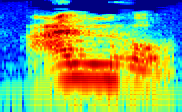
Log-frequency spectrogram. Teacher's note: नून साकिन के बाद हुरूफ हल्क़ी में से हा आ रहा है, आपने यहाँ पे इज़हार करना है, यहाँ पे आपने इख़फ़ा नहीं करना, गुन्ना नहीं करना, नाक पे आवाज़ नहीं लेके जानी।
